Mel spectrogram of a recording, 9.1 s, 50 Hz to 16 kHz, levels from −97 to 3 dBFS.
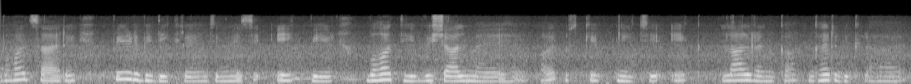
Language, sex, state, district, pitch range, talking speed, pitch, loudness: Hindi, female, Arunachal Pradesh, Lower Dibang Valley, 195-230 Hz, 170 wpm, 205 Hz, -18 LUFS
